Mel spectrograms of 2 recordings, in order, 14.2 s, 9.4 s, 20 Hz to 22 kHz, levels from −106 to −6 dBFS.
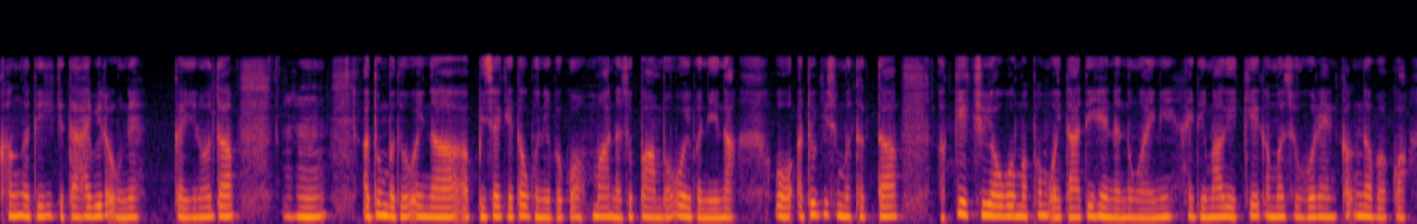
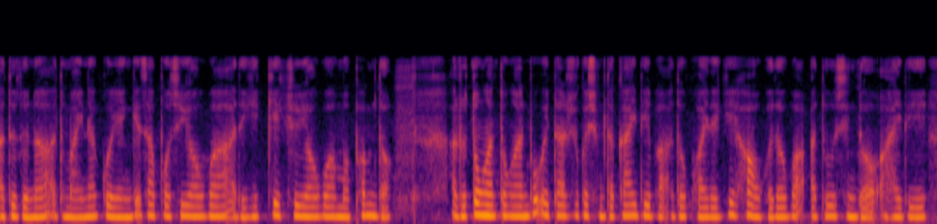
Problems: none marked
